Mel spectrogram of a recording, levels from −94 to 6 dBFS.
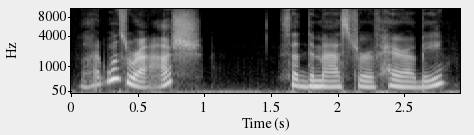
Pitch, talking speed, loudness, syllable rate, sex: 215 Hz, 165 wpm, -17 LUFS, 5.1 syllables/s, female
